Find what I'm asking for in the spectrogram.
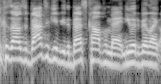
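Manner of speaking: ordinary talk, nothing marked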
